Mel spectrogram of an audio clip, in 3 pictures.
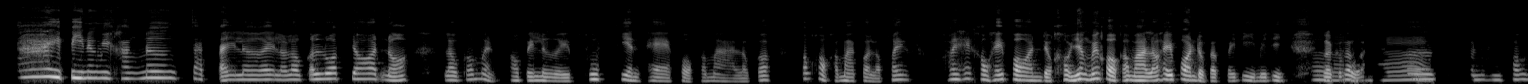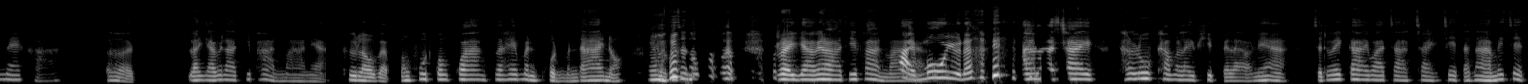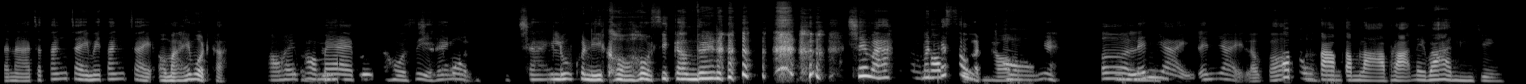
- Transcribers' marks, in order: laugh; laughing while speaking: "เนี่ย"; other noise; laughing while speaking: "ขอโหสิกรรมด้วยนะ"; chuckle; laugh
- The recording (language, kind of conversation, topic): Thai, podcast, คำพูดที่สอดคล้องกับการกระทำสำคัญแค่ไหนสำหรับคุณ?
